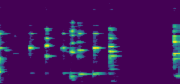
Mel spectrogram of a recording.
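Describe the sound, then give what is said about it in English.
A phone ringtone cuts in as a quick run of short, bright electronic notes. The tune is fairly quiet, pauses briefly, then starts again. “rudely interrupted by a phone call”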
